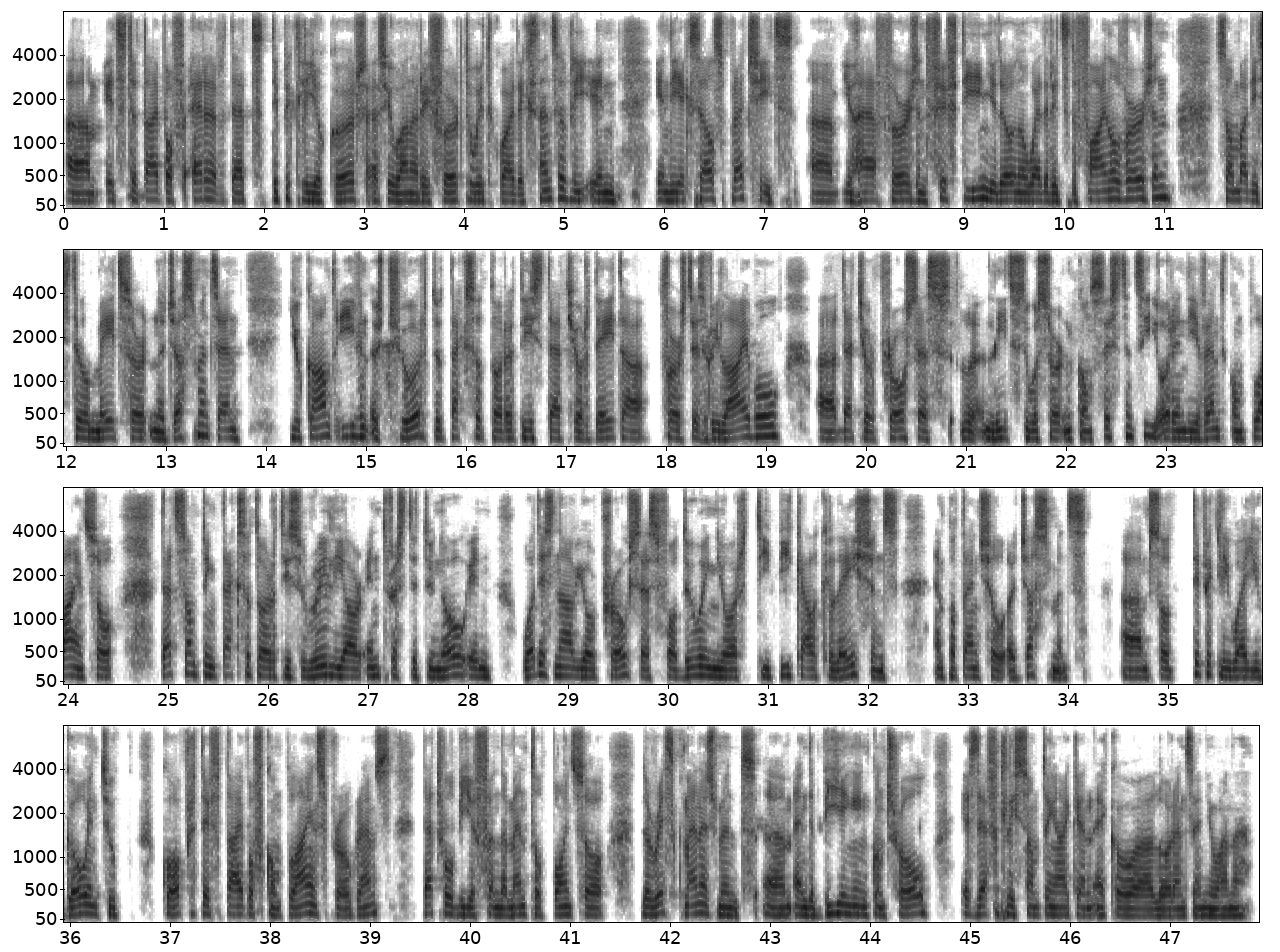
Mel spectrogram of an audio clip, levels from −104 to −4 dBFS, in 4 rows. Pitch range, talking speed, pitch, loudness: 115-135 Hz, 165 wpm, 125 Hz, -19 LUFS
